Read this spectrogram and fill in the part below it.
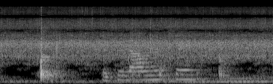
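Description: Chicken frying in a pan with spices, a steady close sizzle with a sharp stir or clink near the start; a voice talks briefly over it.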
